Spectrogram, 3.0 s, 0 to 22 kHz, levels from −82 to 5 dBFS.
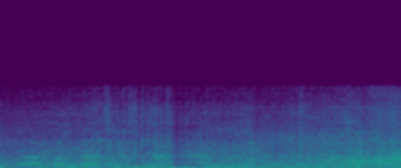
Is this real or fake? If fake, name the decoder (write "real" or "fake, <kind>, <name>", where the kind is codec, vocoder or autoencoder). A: fake, autoencoder, DAC-VAE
